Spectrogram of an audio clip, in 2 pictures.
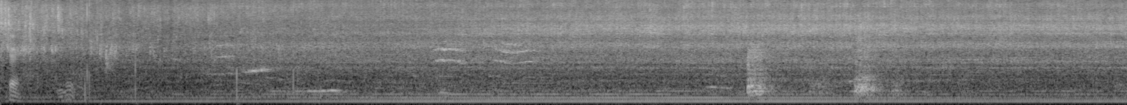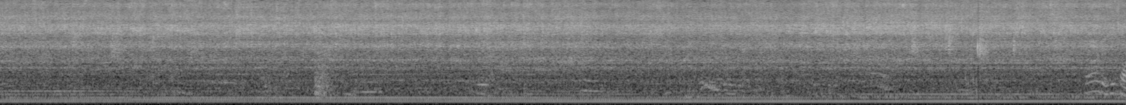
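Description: Small children's faint high-pitched whimpers and vocal sounds over a steady low hum in a room, with a couple of short knocks about ten seconds in.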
